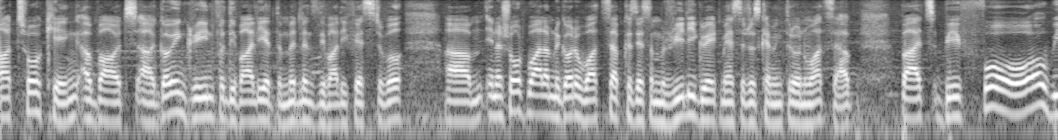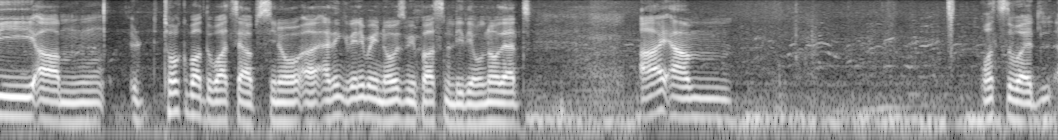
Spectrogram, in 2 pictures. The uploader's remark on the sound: Live from the Midlands Diwali Festival.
